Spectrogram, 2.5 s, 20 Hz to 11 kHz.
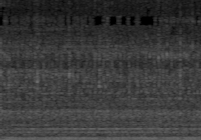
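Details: International 424 tractor, first start after rescue, temporary ignition wiring from coil hot side to 12 V battery: steady, even low idle with smooth unbroken beat, no knocks or misses; normal idle.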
